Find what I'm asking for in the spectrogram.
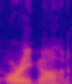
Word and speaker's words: Oregon: I suppose it's not worse, but Oregon. – Oregon. Yeah. Oregon. Yeah. – It rhymes with a fairly useless Pokemon.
